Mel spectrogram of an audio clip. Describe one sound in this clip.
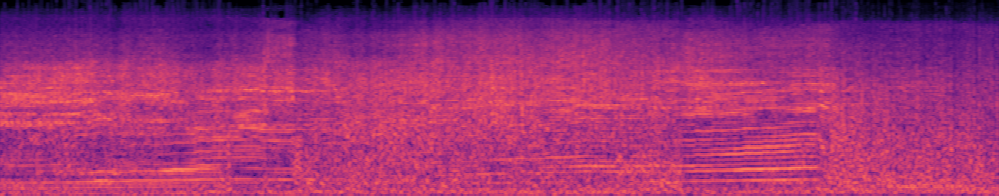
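A motorcycle engine revs hard, rising and dropping in pitch with gear changes.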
